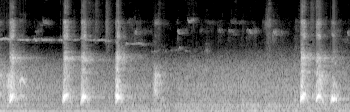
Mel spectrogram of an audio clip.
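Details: Golden retriever hopping about, giving short, sharp barks, mostly in quick pairs: two at the start, a pair and a single near the middle, a fainter one after, then a quiet stretch before a final run of three.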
